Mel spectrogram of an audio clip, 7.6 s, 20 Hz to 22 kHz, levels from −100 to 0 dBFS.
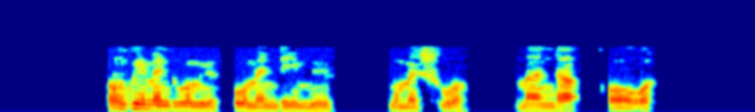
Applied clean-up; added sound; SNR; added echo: none; none; none; none.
